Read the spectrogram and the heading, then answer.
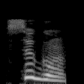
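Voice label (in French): "second", French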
